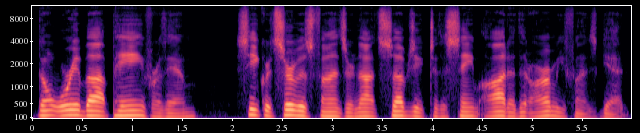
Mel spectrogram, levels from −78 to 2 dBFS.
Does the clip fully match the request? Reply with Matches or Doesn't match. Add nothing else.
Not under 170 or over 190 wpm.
Doesn't match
